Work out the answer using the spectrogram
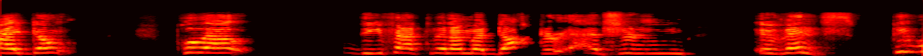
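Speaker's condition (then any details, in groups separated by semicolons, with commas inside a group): Cerebral palsy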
